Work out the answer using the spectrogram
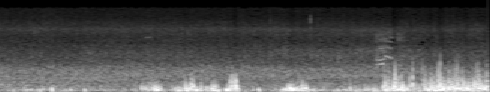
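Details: Flock of geese flying overhead in V formation, giving low, rough honks in irregular bursts that grow louder and more crowded toward the end, over a steady background rumble.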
